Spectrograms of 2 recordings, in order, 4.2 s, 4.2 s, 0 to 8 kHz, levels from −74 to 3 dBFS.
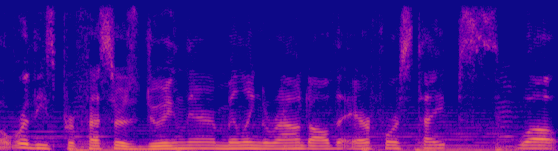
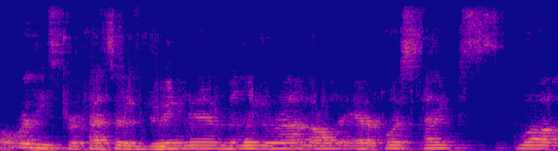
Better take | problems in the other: first | noise reduction (neural separator model SepFormer DNS4)

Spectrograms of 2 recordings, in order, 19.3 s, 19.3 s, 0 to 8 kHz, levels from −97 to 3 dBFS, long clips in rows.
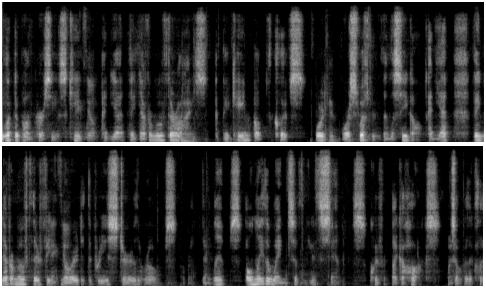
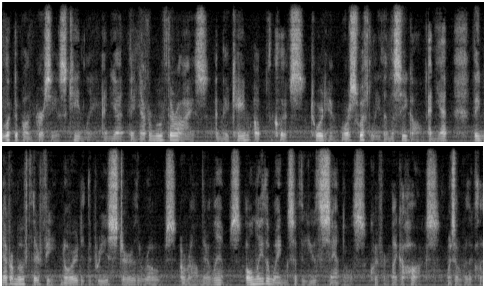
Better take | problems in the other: second | noise reduction (neural mask model DeepFilterNet 3)

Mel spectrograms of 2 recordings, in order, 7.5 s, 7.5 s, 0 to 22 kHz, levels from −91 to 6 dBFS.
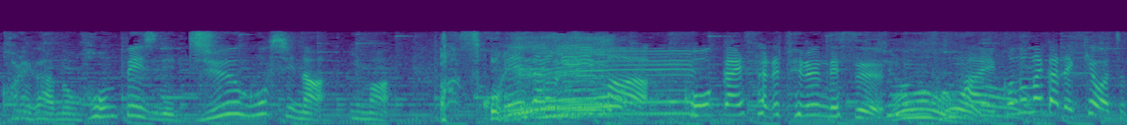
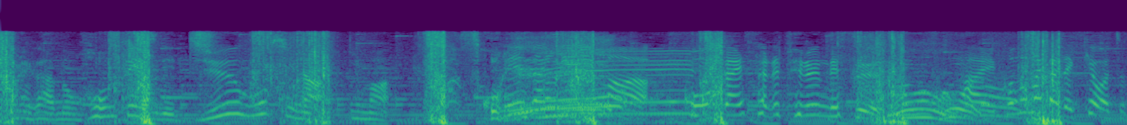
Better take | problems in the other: first | background sound (Tearing); 1 dB below the speech

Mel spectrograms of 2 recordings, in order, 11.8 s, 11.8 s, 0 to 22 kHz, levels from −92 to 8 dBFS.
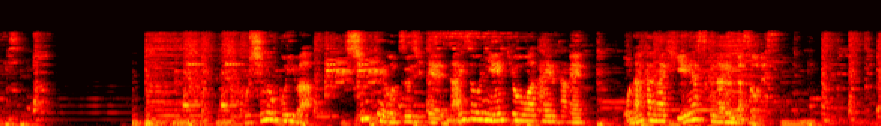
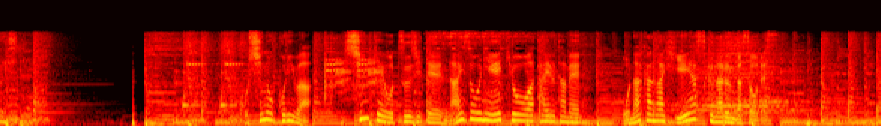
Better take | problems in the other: second | noise reduction (classical method WPE with log-MMSE)

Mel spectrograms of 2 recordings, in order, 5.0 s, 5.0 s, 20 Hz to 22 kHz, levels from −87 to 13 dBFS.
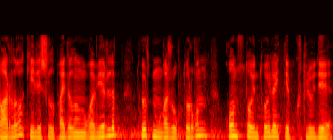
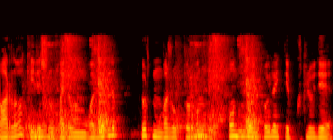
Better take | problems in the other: first | noise reduction (classical method log-MMSE)

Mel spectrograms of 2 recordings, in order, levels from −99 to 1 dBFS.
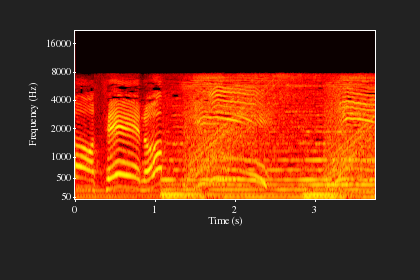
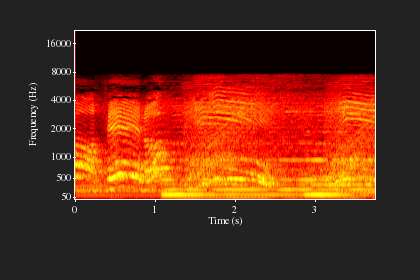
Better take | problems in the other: first | room echo; dies away in 0.7 s

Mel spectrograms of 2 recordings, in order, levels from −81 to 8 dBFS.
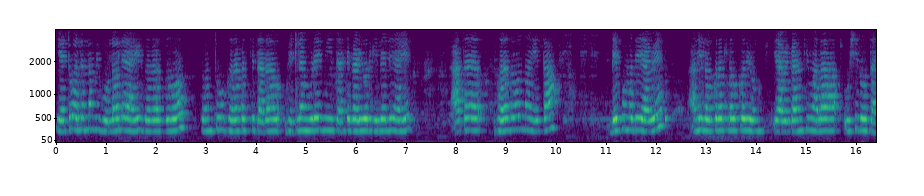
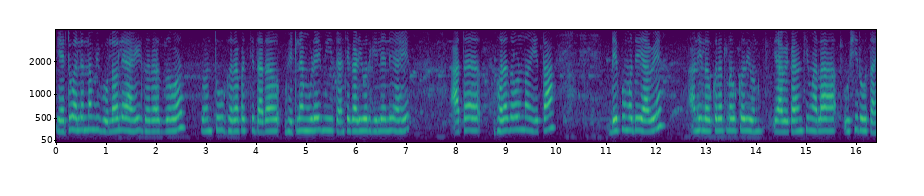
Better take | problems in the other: second | noise reduction (neural separator model SepFormer DNS4)

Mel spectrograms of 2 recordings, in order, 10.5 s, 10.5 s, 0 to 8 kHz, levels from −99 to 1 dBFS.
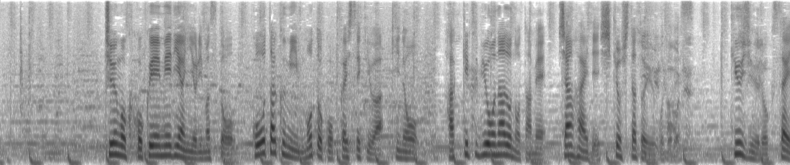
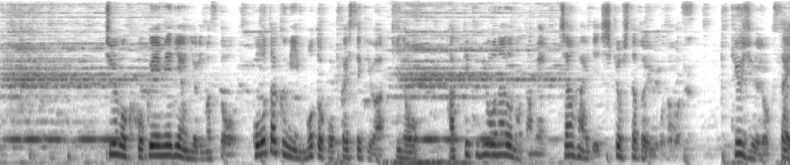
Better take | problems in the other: first | noise reduction (classical method WPE with log-MMSE)

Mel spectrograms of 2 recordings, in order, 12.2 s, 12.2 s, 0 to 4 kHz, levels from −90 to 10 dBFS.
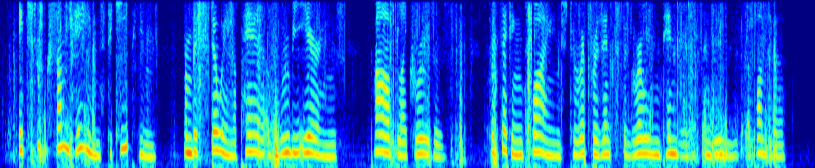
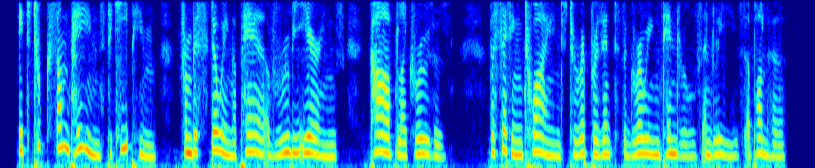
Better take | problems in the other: second | noise reduction (neural mask model RNNoise)

